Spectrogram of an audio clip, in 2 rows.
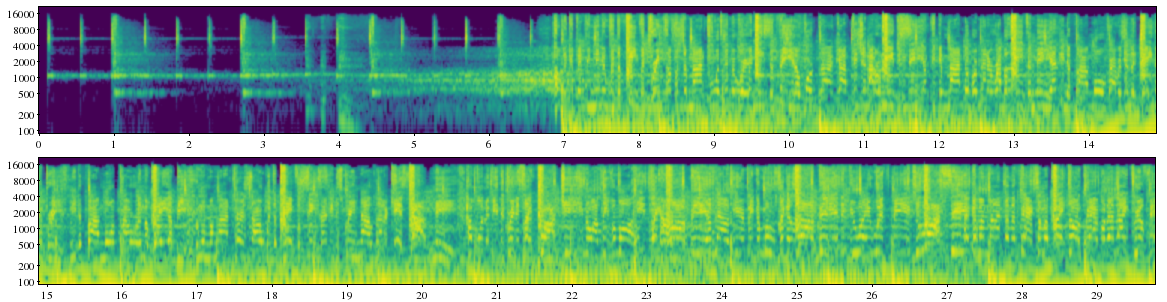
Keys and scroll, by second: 16.4 ctrl+i, 24.9 x.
